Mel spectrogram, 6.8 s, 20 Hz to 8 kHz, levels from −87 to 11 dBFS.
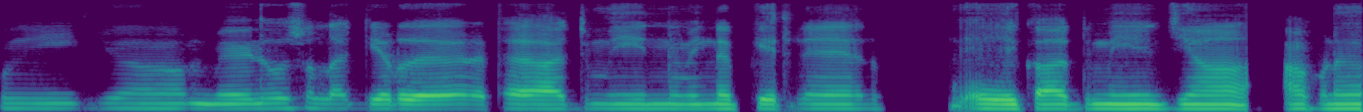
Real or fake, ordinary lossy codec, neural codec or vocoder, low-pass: fake; none; codec, 16 kHz, 1 kbps, X-Codec, HuBERT features, trained on balanced general audio; 7.2 kHz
